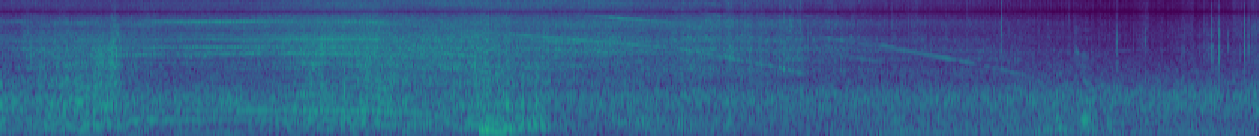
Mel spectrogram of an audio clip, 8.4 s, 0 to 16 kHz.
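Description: Electric Align T-Rex 450 Pro RC helicopter's motor and rotor whine, gliding down in pitch a few times as it flies low and comes down onto the grass. The sound grows quieter toward the end.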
